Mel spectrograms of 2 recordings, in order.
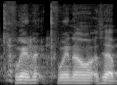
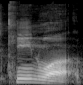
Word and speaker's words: quinoa: i was pronouncing it quinoa but it it's a spanish word it's quinoa basically but it's um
